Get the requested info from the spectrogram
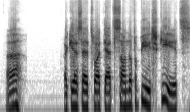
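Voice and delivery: put-on Scandinavian accent. During a tabletop game, the narrator speaks as a character in Gur's Scandinavian accent. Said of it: "I'm trying my best with the accent".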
